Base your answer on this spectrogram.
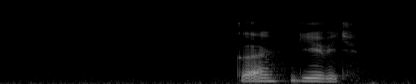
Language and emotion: Russian, sad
